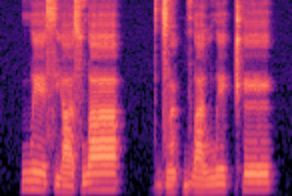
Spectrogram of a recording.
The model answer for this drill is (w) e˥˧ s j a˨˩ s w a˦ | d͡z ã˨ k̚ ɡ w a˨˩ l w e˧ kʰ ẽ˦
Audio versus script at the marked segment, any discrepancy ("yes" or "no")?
no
